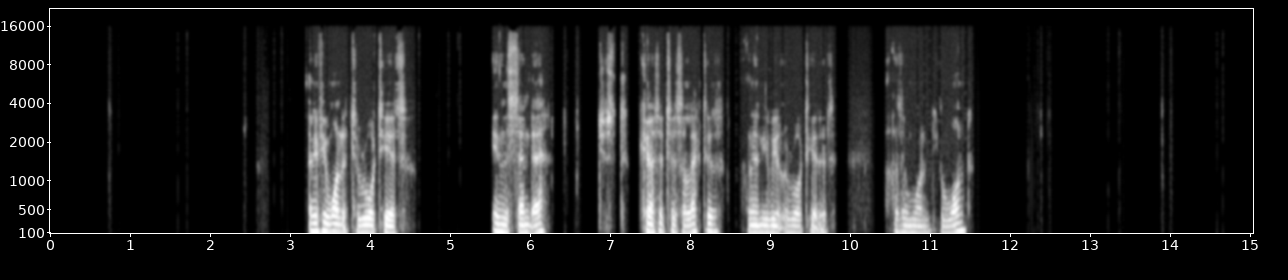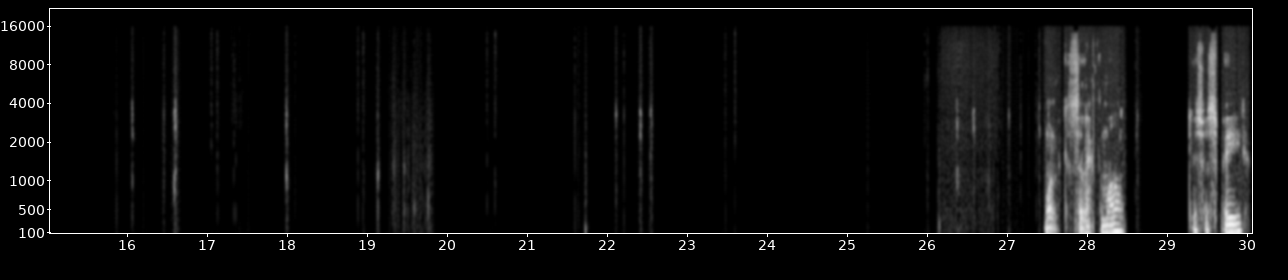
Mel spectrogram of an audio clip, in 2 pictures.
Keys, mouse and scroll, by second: 0.7 r, 2.8 click, 3.9 click, 4.4 click, 4.9 click, 6.4 shift+s, 8.4 r, 9.5 click, 11.2 click, 12.4 g, 13.3 drag, 13.9 r, 16.4 shift+s, 18.0 r, 20.5 click, 22.4 shift+d, 26.6 ctrl+z, 27.4 a, 28.4 shift+d.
